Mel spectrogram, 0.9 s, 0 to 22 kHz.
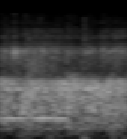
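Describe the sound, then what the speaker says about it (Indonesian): Classroom applause for group 3 after their presentation in a teacher-training lesson: a full, steady burst of many hands clapping together, close and loud across the whole second. "Beri tepuk tangan untuk"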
